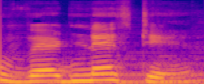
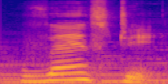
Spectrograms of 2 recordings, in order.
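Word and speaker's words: Wednesday: बुधवार, इसमें थोड़ा सा कई लोग कन्फ्यूज़ रहते हैं, लोग कहते हैं वेडनेसडे, तो इसका जो प्रोनाउंसिएशन है वो वेडनेसडे नहीं है, इसका प्रोनाउंसिएशन है वेंसडे, वेंसडे।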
